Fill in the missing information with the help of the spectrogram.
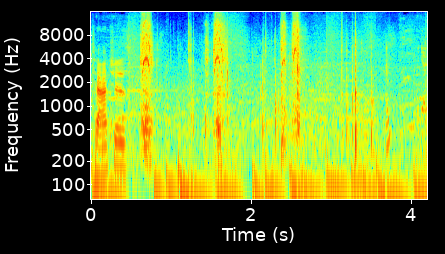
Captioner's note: drill whizzing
